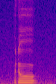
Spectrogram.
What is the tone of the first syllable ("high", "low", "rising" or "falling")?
low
